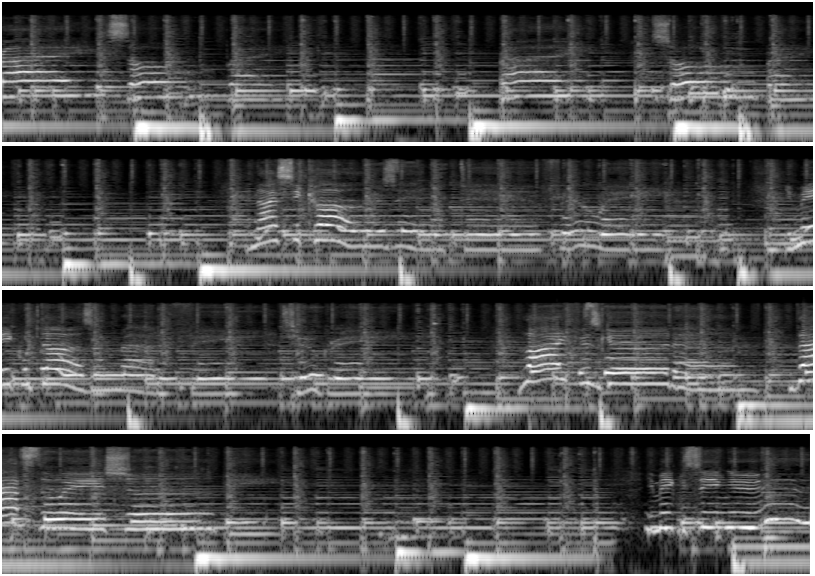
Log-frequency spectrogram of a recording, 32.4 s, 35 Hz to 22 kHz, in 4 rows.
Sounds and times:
Music: 0:00.0 - 0:32.4.

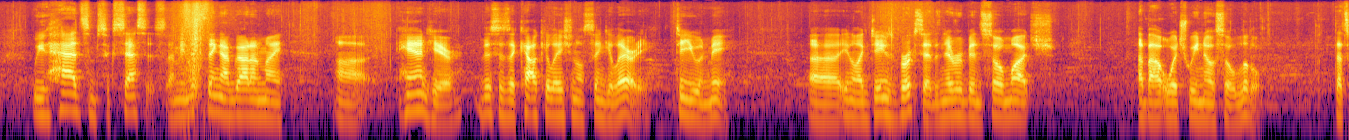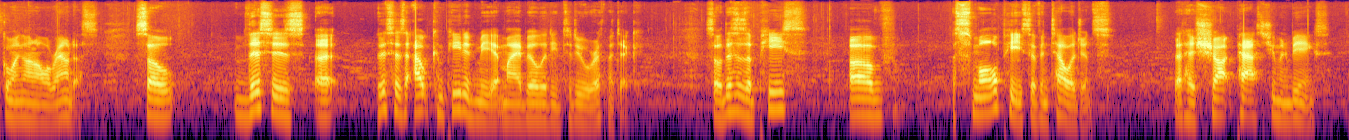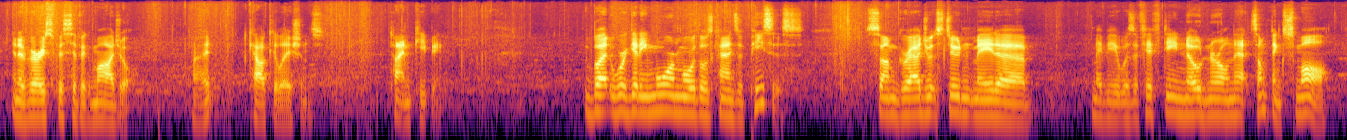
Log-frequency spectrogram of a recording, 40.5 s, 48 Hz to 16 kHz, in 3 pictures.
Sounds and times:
Speech: 0:00.3 - 0:07.4, 0:08.0 - 0:10.6, 0:11.4 - 0:30.2, 0:30.9 - 0:31.4, 0:32.8 - 0:35.0, 0:35.6 - 0:40.4.

